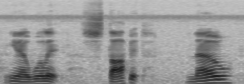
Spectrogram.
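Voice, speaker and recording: Using lively intonation, a man speaks with a North Georgia accent. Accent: North Georgia country. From US South, North Georgia. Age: 50s. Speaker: YouTube vlogger. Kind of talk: casual chat.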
